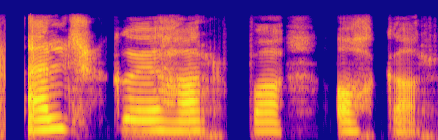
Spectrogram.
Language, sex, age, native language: Icelandic, male, 6, Icelandic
